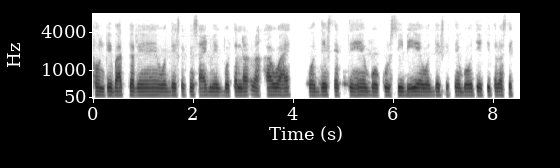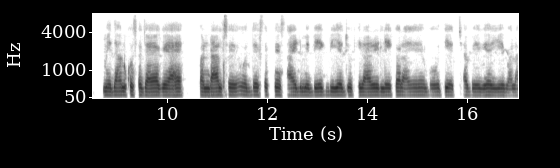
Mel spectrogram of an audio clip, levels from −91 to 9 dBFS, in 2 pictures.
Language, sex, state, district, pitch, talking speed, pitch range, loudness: Hindi, male, Chhattisgarh, Raigarh, 125 Hz, 230 wpm, 120-130 Hz, -18 LUFS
